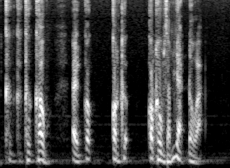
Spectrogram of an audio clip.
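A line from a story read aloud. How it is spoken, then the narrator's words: Hesitant stammer. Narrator (Vietnamese): Mất một mấy giây sau thì mới lắp bắp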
